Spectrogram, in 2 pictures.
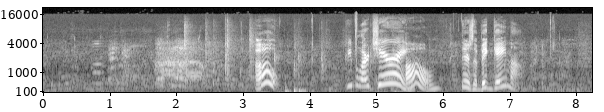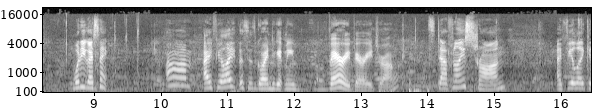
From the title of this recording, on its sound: Live at Applebees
